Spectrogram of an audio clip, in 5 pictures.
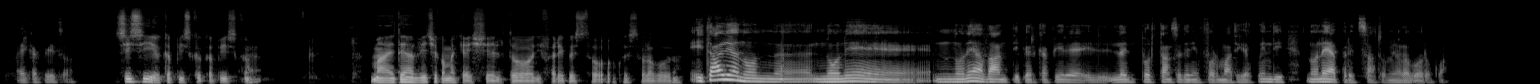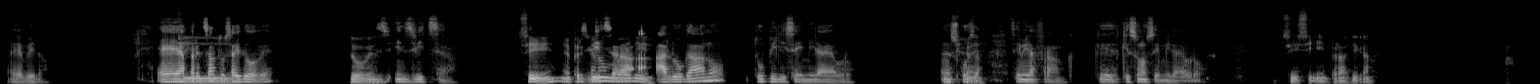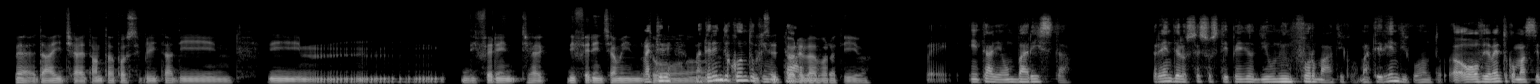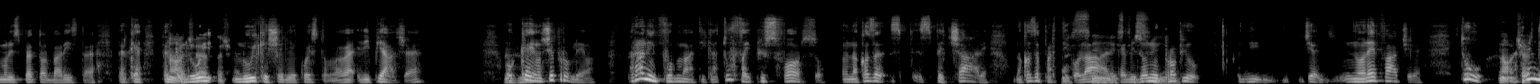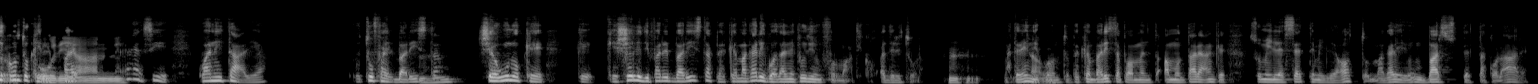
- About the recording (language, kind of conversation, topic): Italian, unstructured, Quali sogni speri di realizzare nel prossimo futuro?
- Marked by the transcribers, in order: other background noise; tapping; other noise; "cioè" said as "ceh"; "cio" said as "ceh"; "bar" said as "bas"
